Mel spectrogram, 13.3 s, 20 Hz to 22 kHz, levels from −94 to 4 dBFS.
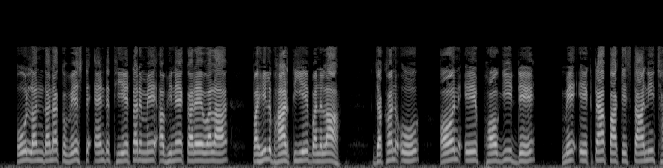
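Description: Speech, with AAC compression damage throughout. Nothing sounds above about 7.1 kHz, so the top is dull. Sustained sounds warble and sibilants turn fizzy and smeared. The likely cause is AAC-LC coding at a low bitrate, which fits roughly 32 kbps.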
